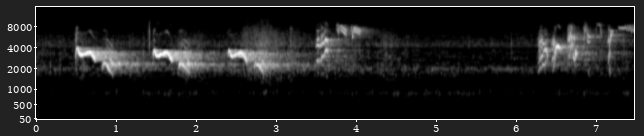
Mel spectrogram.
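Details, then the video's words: Song thrush on a tall pine top near a former railway crossing on the road to Krasnye Ozera, evening of 3 April 2023; one slurred falling whistle repeated three times, a pause, then a burst of high scratchy twitters. "Выступление с высокой трибуны певчего дрозда N-ского перед жителями Заречного"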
